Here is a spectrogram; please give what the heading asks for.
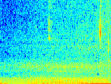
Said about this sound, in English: that lovely, smooth, creamy, silky sound you get from a straight six engine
